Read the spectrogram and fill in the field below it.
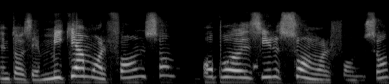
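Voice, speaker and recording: A woman speaks at a moderate pace in a raised, projected voice with a bright, sharp tone and very wide pitch swings. The sound is dry with no echo, and the background is quiet. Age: 40s. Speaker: Italian language teacher. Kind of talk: online language lesson. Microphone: webcam.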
